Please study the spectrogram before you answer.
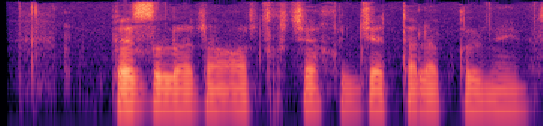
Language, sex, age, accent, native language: Uzbek, male, 18-24, Toshkent viloyati, Uzbek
